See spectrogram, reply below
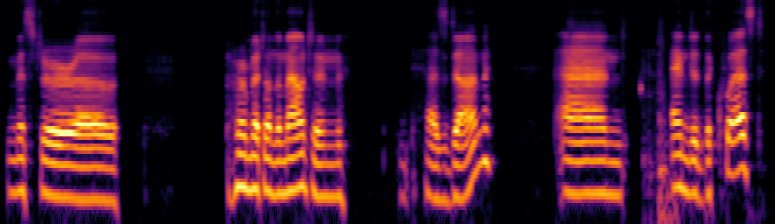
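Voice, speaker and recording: A man's voice: medium pitch, clear, resonant tone. A man hosting a let's play, talking through a game casually with wry, rambling asides and frequent self-corrections. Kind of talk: casual gameplay commentary.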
